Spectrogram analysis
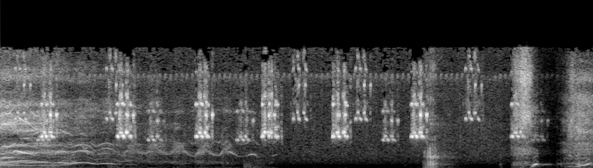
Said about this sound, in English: Crickets.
